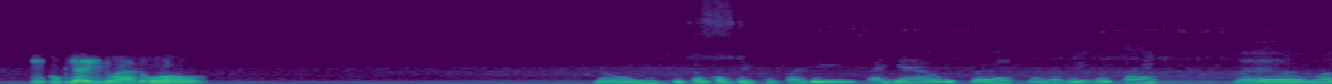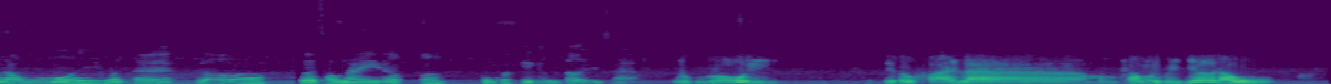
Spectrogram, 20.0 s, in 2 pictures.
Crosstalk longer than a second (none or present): none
